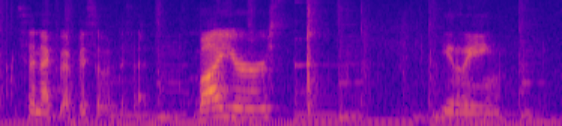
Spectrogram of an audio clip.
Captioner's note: mwah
